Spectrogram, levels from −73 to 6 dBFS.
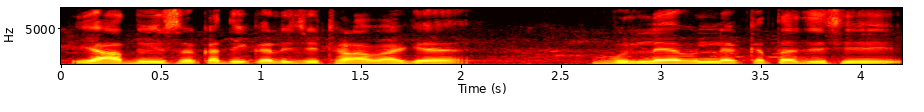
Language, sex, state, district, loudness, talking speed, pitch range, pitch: Hindi, male, Bihar, Araria, -16 LUFS, 200 wpm, 175-195 Hz, 185 Hz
